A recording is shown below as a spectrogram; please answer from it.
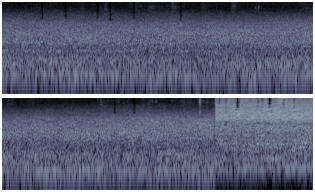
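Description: Steady low outdoor rumble. About five seconds in it gives way to a brighter indoor background noise.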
